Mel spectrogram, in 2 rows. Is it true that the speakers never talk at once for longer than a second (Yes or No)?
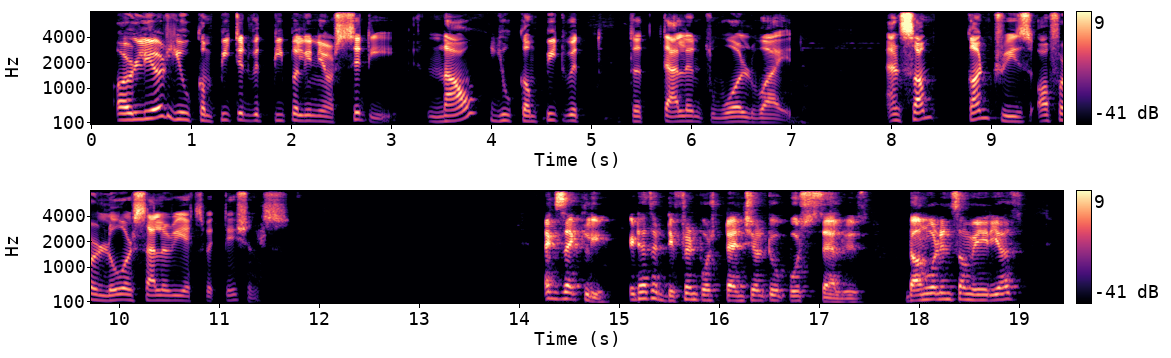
Yes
